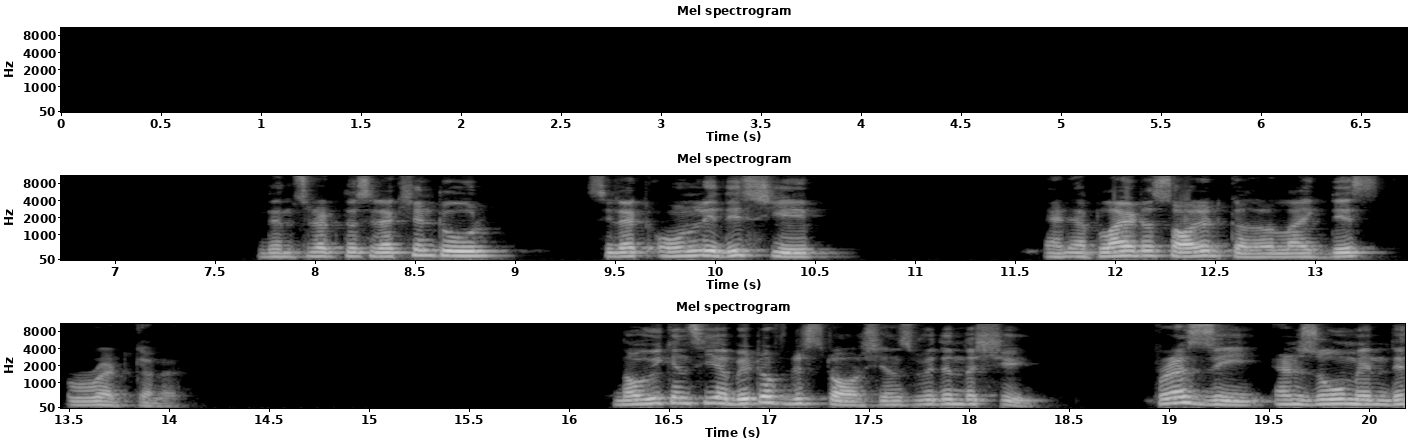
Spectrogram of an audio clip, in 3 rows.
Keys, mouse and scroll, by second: 19.3 z.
